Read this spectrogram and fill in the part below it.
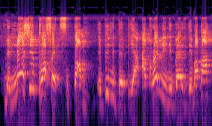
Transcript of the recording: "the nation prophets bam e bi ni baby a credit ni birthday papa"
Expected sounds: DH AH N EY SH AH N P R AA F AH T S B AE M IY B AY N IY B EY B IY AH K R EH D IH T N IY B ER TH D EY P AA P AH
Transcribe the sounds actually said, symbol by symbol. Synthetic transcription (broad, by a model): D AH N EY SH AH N P R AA F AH T B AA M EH B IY N IY B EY B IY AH K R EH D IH N IY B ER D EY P AA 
